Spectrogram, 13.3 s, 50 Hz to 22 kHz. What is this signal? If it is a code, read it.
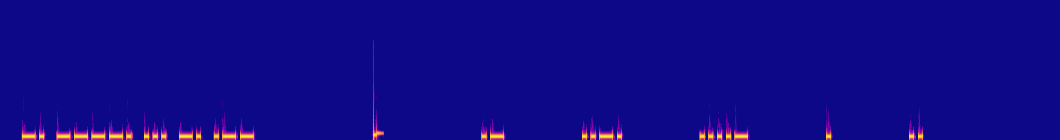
Morse code, heard as a keyed tone, about 22 wpm, spaced as for 11 wpm, 700 Hz. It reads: N9SNW AF4EI
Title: USA Call Signs - 5 Characters - 6x Character Spacing - 22wpm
